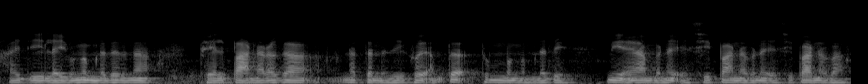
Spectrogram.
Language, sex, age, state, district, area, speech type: Manipuri, male, 45-60, Manipur, Thoubal, rural, spontaneous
